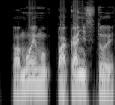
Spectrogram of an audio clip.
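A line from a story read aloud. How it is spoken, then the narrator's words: Plain reply. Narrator (Russian): ответила Надя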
